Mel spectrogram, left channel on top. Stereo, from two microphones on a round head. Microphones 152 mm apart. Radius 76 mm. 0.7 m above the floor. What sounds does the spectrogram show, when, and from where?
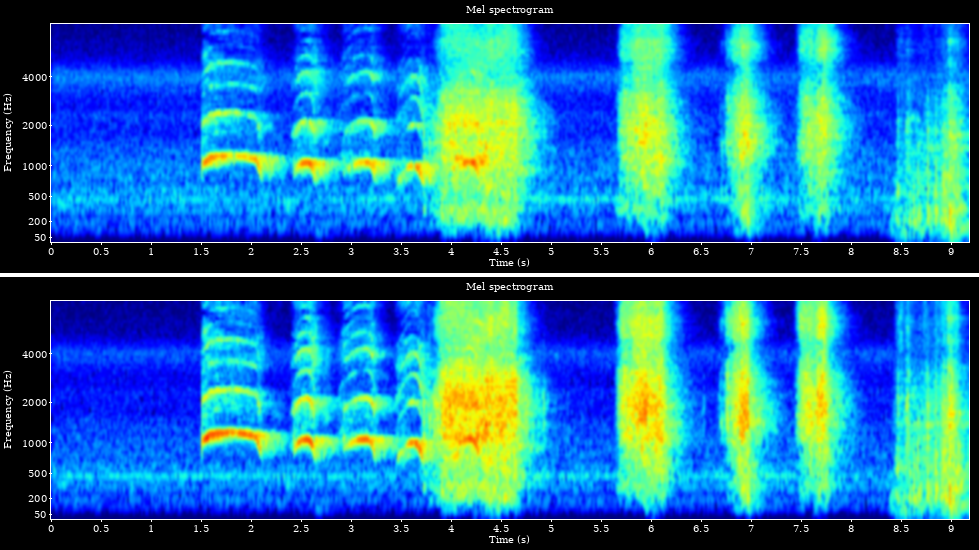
1.5 s a scream: 20° right (ahead or behind), 1.0 m; by 4.7 s 55° right (ahead or behind), 2.5 m
3.7 s tearing paper: 45° right (ahead or behind), 0.7 m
